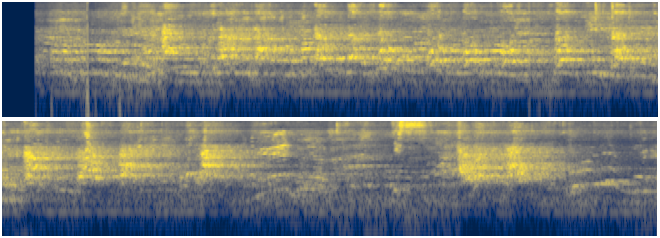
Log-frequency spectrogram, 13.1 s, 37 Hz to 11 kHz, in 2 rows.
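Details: Finnish Lapphund named Mindy on a class C jumping agility course at PAWS, 3 October 2020; rapid, uneven run of sharp harmonic barks, fading near the end, with a person's voice mixed in.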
